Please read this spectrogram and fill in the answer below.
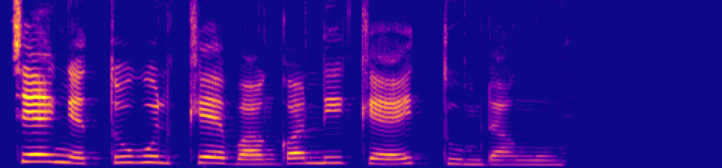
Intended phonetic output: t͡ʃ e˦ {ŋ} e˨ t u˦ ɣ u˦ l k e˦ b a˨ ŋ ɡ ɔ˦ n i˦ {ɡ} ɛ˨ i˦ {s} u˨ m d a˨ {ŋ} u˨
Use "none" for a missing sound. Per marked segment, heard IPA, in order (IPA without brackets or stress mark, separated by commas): ŋ, k, t, ŋ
